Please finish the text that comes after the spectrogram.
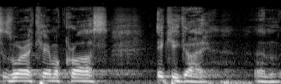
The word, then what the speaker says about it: ikigai: where I came across a key guy and it's pronounced like an icky guy a key guy but it's basically the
